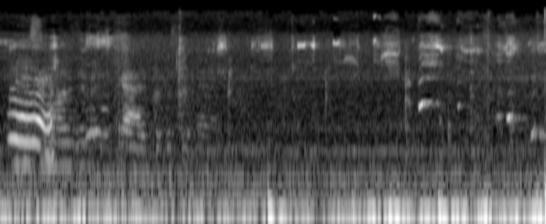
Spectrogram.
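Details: Alaskan Malamute named Lucy, scared by thunder during a brief summer rain, lets out several sliding, nasal whines, a few seconds apart, against constant low rumbling noise.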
